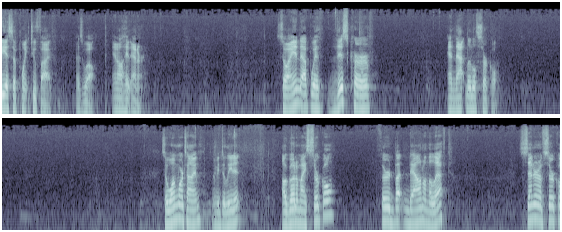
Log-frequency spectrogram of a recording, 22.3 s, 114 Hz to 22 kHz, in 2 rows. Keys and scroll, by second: 2.0 Return, 15.7 Delete.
